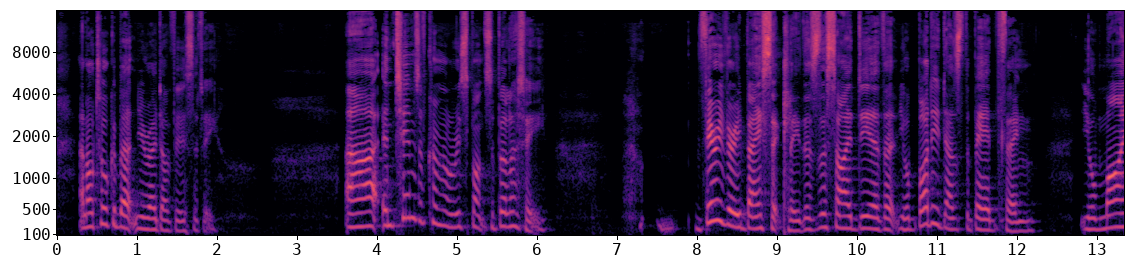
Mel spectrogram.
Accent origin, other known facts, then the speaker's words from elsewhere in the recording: Dunedin, Otago, New Zealand; because you can tell from my voice, I come from New Zealand.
